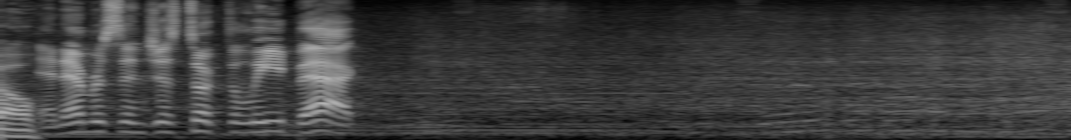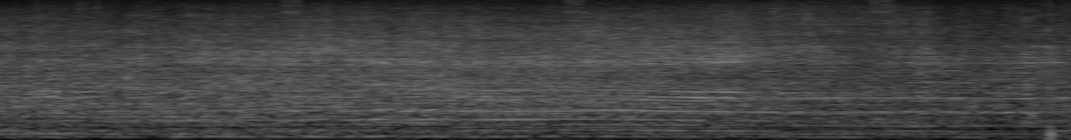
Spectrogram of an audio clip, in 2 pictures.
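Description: Race car engines drone and roar around a track.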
